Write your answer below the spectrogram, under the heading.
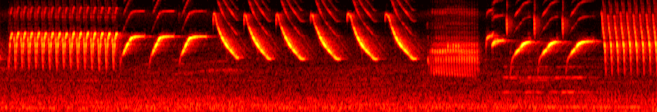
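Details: Canary training song: a buzzy trill opens, then a run of rising and falling slurred notes, a harsh buzzing burst, more upslurred whistles, and another buzzy trill.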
